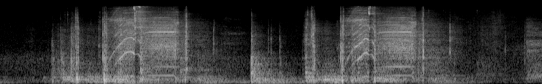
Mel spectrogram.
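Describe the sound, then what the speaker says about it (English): A power screwdriver whirs in two repeated bursts, each driving a screw with a rising mechanical whine and clacking between them. "I went to a store and got myself an automated screwdriver."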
